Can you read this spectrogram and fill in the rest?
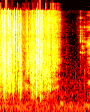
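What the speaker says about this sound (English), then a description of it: "you're going to listen to me eat some M&M's" Someone chews M&M's candy right up against the microphone, a loud dense run of crisp crunching for just over a second before it stops abruptly into silence and one faint rustle.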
